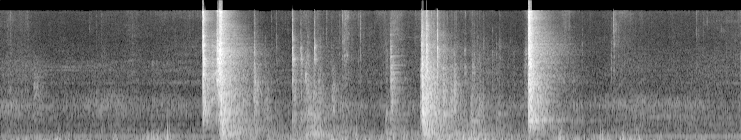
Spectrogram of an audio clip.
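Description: Slam latch and safety catch on a metal livestock trailer gate clanking shut: four sharp metal-on-metal strikes with a ringing tail, the first two in quick succession about two seconds in, then one each at about four and five seconds.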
